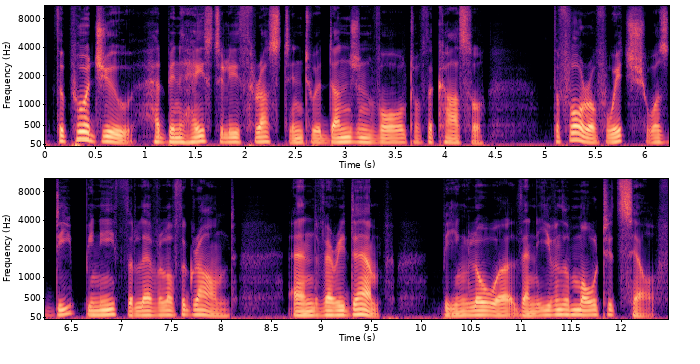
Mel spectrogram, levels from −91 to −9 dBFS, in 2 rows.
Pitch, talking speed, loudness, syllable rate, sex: 100 Hz, 175 wpm, -21 LUFS, 4.6 syllables/s, male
